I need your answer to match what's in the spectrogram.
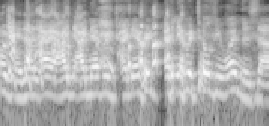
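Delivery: high, laughing protest. Real, not acted. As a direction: protest through the giggles. Laughing at cohost's reading.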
